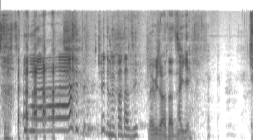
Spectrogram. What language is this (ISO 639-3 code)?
fra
